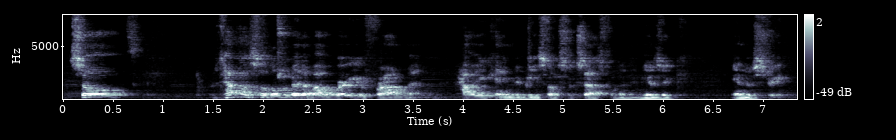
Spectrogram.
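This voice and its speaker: A man's voice: medium pitch, moderate pace. A male host with a mid-range voice introduces his guest and asks friendly questions. He sounds a little far from the mic, in a very reverberant room. Faint music plays underneath. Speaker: talk show host. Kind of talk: interview hosting.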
